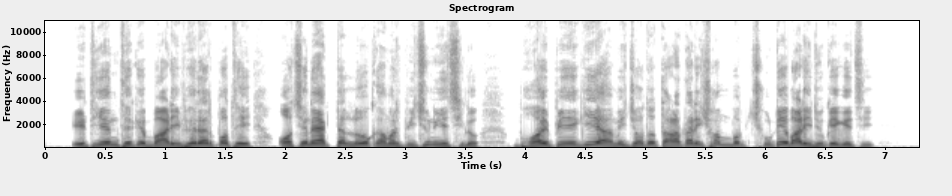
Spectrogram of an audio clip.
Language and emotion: Bengali, fearful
